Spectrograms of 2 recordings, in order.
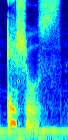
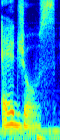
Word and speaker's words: ellos: in argentina we say eschos eschos and in some other countries they say egos egos so the most common forms are eschos in mexico they say ellos in argentina we say eschos but um but i'm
